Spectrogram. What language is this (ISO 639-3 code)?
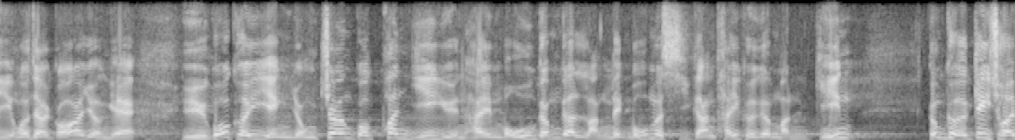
yue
